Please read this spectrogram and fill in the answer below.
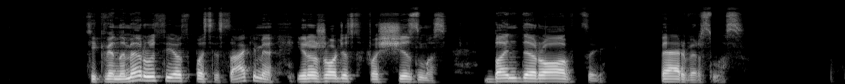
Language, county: Lithuanian, Vilnius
